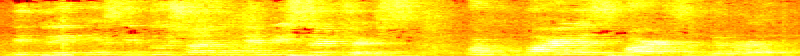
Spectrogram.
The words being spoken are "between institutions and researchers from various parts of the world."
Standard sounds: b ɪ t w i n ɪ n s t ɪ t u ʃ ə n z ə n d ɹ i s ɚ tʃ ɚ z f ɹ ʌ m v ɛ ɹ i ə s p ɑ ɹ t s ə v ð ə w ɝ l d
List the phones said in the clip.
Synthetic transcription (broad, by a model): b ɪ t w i n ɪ n s t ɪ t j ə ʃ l ə n d ɹ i s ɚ tʃ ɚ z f ɹ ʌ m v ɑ i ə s p ɑ ɹ t s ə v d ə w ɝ l d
